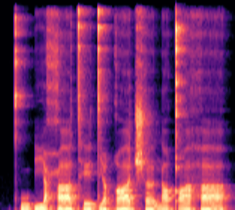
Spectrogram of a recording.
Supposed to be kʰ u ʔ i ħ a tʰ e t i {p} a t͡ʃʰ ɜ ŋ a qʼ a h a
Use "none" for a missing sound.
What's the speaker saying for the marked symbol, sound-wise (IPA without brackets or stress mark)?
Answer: q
